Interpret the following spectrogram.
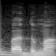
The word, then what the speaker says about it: பத்மா: இது பத்மா அப்படிங்கிறோம், ஆனால் உண்மையில் இது பத்மா அப்படிங்கிறது தான் இது உண்மையான பெயர். ஏனென்று சொன்னால் இது தமிழ் பெயர் கிடையாது, இது வடமொழி, அதாவது சமஸ்கிருத சொல். அதிலிருந்து வந்தது, அது சரியான உச்சரிப்பு பத்மா அப்படின்வாங்க.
